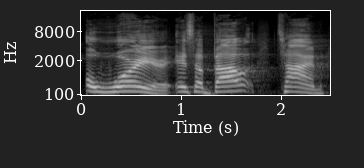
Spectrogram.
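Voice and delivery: pumped-up, booming excitement; high and loud, stretch it out triumphantly; Saul. Retold or imitated. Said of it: "Saul is excited. He is pumped".

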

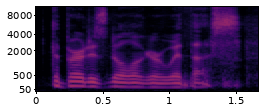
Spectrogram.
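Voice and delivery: soft, low, careful delivery; hushed and low, as if offering condolences; gentle, tactful version. Retold or imitated. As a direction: break bad news delicately, low and hushed. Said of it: "what I should have said is".

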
